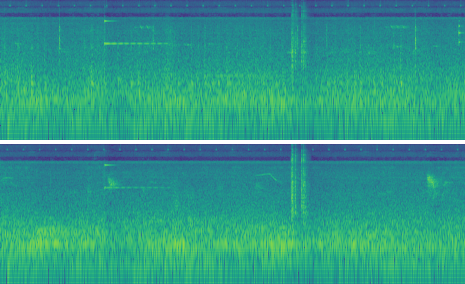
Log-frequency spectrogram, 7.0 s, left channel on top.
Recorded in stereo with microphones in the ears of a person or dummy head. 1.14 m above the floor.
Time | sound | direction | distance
1.6 | a chime | 40° left (ahead or behind) | 1.2 m
4.3 | a camera shutter | 25° right (ahead or behind) | 0.6 m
